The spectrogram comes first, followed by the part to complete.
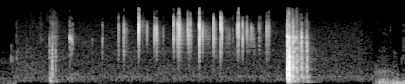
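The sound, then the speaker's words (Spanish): Dice rattle and clatter across a hard surface: a burst of quick, bright clicks and taps over about two seconds, then one louder knock as they settle, with no voices. “Vamos a lanzar los dados y cayeron en”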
